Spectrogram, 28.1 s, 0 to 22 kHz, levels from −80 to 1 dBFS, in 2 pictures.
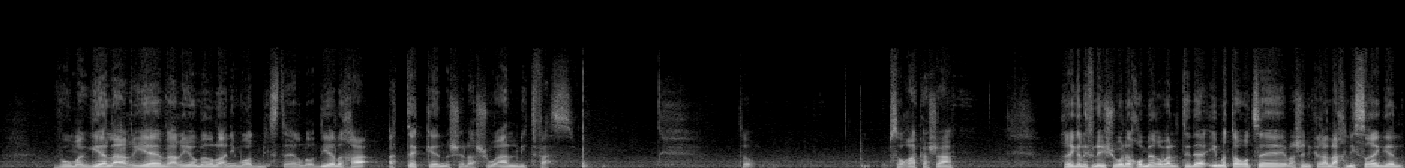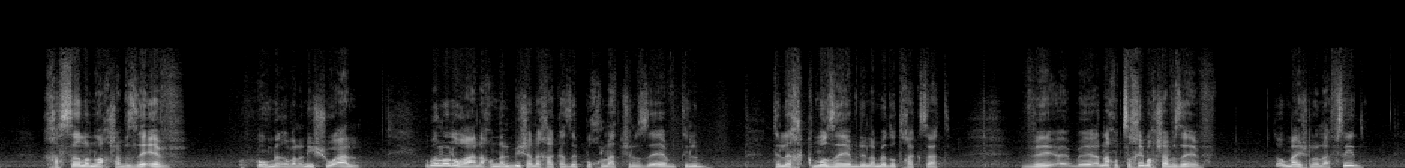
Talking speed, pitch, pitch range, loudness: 150 wpm, 125 Hz, 110-140 Hz, -20 LUFS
